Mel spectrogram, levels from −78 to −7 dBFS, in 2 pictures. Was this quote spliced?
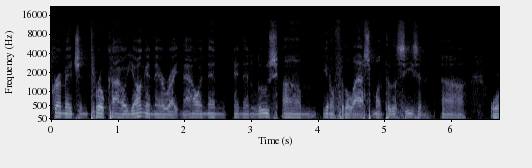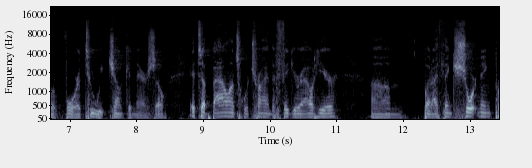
yes; 1 cut; at 3.4 s

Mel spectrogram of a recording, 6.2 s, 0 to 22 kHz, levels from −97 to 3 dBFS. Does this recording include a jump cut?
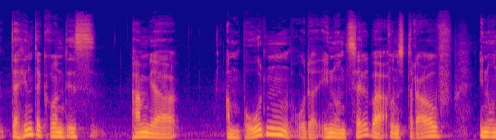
yes; 2 cuts; at 1.7 s, 4.9 s

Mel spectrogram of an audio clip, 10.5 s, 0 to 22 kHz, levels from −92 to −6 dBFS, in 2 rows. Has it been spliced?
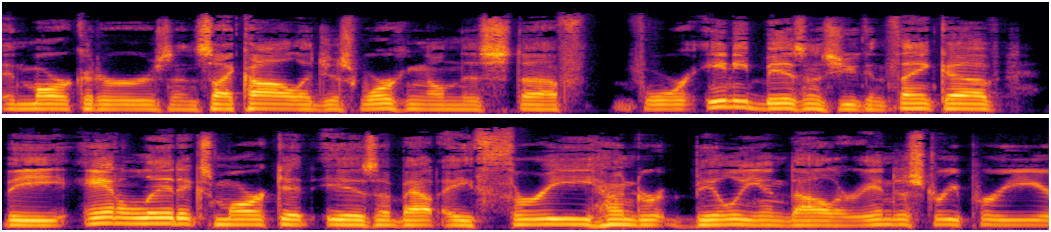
no; 0 cuts

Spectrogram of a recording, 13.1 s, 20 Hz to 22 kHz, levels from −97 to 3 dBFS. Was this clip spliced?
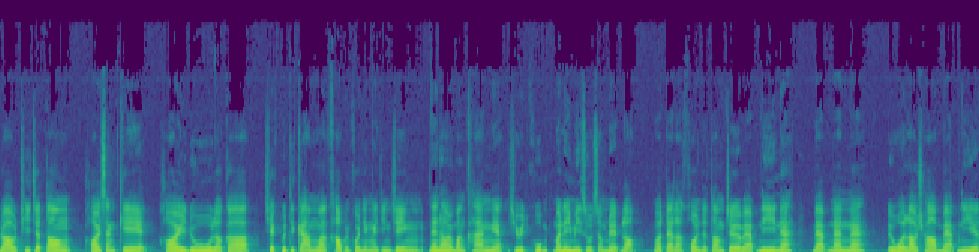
yes; 1 cut; at 5.7 s

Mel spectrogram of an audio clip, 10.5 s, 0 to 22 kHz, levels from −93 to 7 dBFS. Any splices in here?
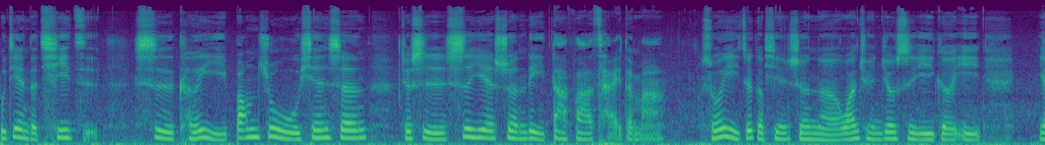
yes; 1 cut; at 7.6 s

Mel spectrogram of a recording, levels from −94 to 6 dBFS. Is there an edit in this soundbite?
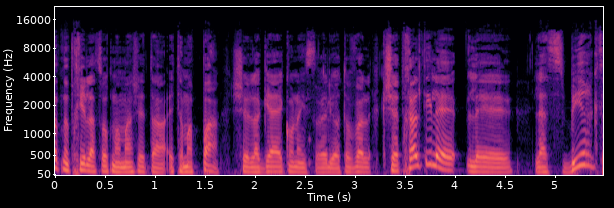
yes; 2 cuts; at 1.7 s, 3.2 s

